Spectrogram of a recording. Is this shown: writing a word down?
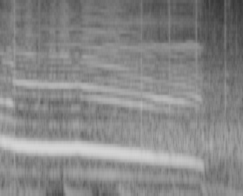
no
